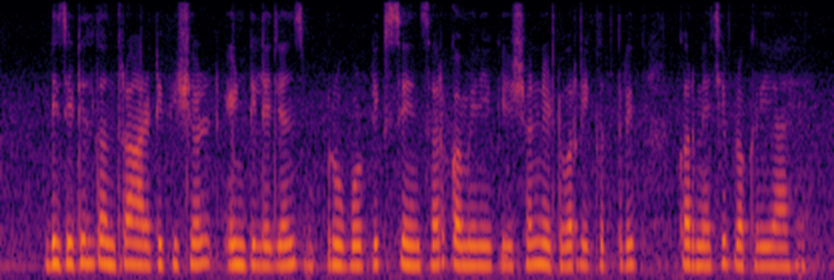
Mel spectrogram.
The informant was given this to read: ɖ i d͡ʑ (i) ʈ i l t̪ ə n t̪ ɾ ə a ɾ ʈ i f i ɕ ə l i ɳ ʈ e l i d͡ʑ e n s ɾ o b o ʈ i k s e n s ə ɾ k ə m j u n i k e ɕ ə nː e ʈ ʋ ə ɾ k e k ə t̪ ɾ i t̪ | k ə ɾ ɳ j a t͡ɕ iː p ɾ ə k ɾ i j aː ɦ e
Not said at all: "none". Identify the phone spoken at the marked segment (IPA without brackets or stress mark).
i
